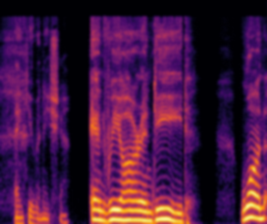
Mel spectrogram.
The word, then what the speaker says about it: Baneesha: And while our name is not pronounced in human form, you may call us that Benicia and we shall associate with it. Thank you Benicia.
